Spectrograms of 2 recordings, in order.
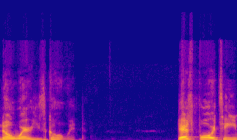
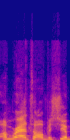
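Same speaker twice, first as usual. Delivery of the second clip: usual speaking voice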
